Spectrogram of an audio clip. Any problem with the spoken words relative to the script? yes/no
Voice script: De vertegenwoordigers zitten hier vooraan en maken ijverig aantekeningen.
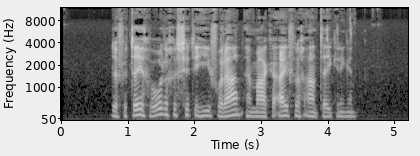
no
